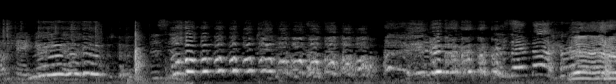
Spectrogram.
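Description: Wordless voices laughing and crying out in pain at a man walking barefoot over Lego bricks, with one long drawn-out cry about two seconds in and a single sharp click just before it.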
